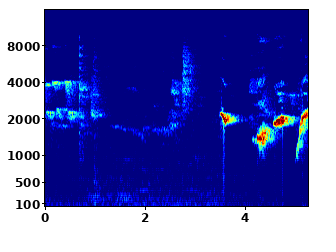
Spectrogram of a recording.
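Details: White-rumped shama song: soft drawn-out whistles at first, then sharp loud rising whistles and quick fluting notes in the final two seconds.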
